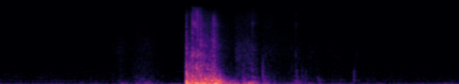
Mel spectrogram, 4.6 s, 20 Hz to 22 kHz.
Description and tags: Jumping into bed 5-01.R
jumping into bed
